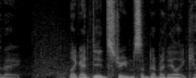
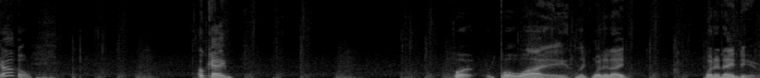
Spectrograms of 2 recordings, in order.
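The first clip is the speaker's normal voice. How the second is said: baffled hurt; 6 semitones higher, 4 dB louder than usual. Retold or imitated. Recalling teammate's blame.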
